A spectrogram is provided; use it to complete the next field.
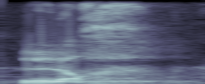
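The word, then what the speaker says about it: loch: के एक स्पेलिंग है एल ओ सी H Scott language की है लोख और के एच भी हम इसके लिए यूज करते हैं इंग्लिश में केच खा तो यह हर्ड होता है थोड़ा सा अब आते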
